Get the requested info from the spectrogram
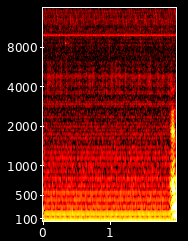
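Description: Steady electrical mains hum, a low buzz with evenly spaced overtones.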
